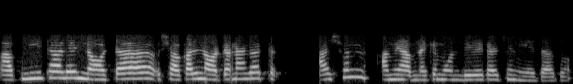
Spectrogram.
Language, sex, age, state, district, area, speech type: Bengali, female, 18-30, West Bengal, Howrah, urban, conversation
